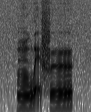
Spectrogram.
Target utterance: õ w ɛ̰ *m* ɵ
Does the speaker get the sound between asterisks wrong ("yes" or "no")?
yes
